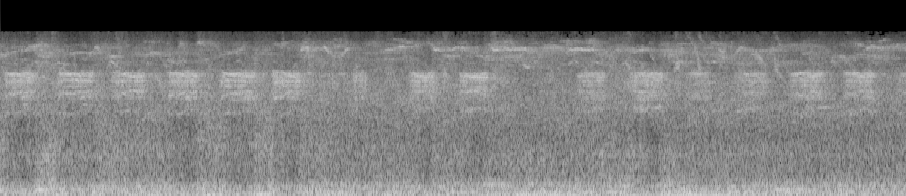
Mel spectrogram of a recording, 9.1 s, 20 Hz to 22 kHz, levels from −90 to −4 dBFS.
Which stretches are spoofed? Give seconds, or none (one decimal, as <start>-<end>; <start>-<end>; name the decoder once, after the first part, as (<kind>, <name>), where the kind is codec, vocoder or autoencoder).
none

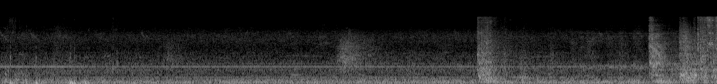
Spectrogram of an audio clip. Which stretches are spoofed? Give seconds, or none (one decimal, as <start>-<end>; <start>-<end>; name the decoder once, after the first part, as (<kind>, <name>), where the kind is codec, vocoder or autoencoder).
5.8-6.8 (codec, HILCodec)

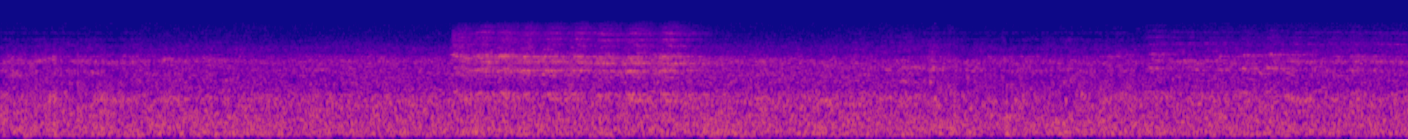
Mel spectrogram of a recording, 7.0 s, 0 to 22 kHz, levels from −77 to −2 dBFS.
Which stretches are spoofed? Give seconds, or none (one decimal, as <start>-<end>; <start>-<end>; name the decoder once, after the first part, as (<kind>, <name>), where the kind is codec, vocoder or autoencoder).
0.0-0.7 (codec, HILCodec); 4.6-5.7

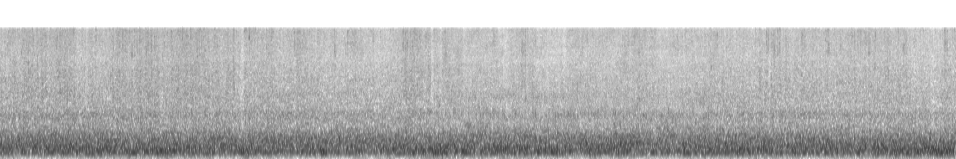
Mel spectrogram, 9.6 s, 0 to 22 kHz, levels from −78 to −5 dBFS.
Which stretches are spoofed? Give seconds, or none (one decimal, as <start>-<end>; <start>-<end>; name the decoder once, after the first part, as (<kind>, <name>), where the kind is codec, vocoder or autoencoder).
4.3-7.1 (codec, HILCodec)

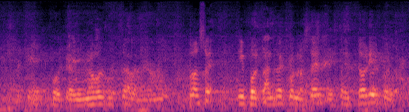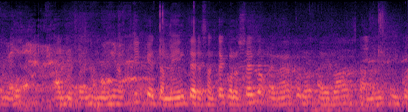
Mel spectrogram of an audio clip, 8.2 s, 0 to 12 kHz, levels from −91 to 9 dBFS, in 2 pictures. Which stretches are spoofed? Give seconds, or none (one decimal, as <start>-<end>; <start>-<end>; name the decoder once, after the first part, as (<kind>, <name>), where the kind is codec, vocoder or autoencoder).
0.0-5.4 (codec, HILCodec)

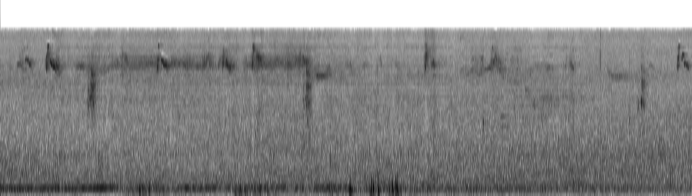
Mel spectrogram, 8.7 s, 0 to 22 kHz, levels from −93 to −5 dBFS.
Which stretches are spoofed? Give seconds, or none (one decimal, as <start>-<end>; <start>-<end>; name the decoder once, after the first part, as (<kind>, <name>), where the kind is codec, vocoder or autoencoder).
0.7-1.6 (codec, HILCodec); 2.1-5.7; 6.6-7.3

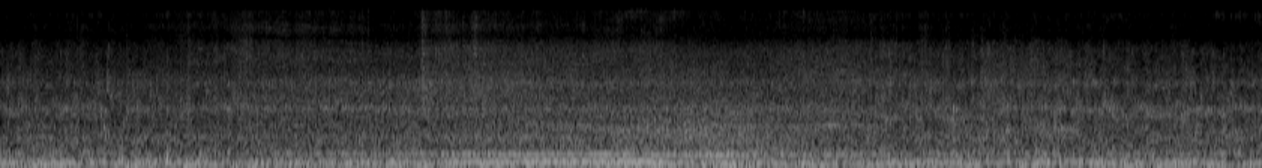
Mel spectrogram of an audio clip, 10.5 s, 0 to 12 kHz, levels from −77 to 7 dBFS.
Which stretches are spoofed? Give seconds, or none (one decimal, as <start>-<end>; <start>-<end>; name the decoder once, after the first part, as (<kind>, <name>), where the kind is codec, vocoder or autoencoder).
0.0-2.1 (codec, HILCodec); 7.2-10.5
